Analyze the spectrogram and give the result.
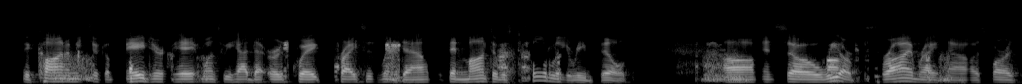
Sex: male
